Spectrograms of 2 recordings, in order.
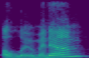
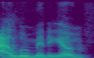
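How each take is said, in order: First: The word is said the speaker's own usual way. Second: The word is said the South African way. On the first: ""How do you pronounce it?" I'm like" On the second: "I did not hear someone pronounce it that way until ... people from South Africa"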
